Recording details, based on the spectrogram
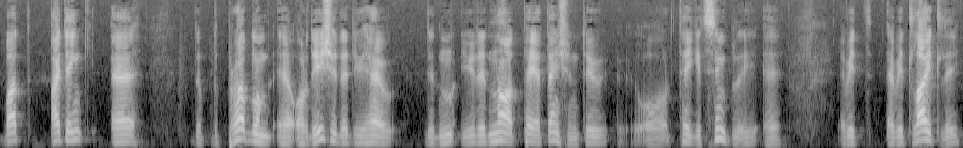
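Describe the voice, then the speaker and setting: A man's voice: mid-range voice, normal speed, hardly any pauses. Man arguing a point from the floor. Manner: starts hesitant, then argues firmly. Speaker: audience questioner. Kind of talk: question from the floor.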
